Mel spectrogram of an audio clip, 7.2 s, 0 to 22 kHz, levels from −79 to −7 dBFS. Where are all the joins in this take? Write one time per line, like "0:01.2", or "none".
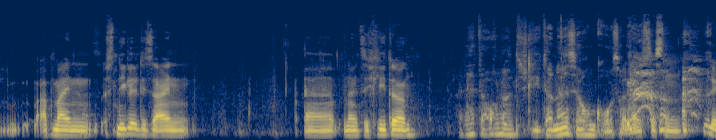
0:06.2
